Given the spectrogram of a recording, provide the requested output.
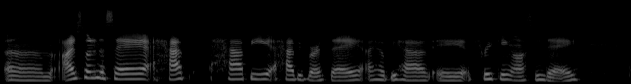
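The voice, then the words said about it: Deep, congested, stuffy-nosed voice. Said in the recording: “deep voice and stuffy nose”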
